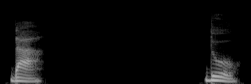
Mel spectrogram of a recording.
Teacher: Ito ay parang I. Ang lugar ay sa dulo ng dila. Itaas na gilagid.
